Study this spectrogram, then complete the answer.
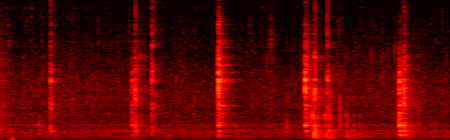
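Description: Confit potatoes basted with hot oil in a pan, giving bursts of crackling sizzle each time oil is spooned over, about five sharp spurts over a low steady fry, close and moderately loud.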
